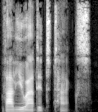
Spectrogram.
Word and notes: value-added tax: British English

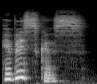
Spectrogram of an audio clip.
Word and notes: hibiscus: British English

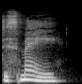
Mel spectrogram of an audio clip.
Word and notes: dismay: British English

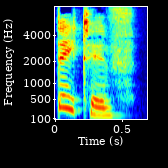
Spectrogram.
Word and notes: dative: British English

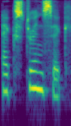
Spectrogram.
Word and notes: extrinsic: American English

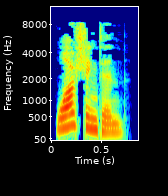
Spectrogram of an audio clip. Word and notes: Washington: British English

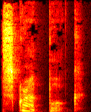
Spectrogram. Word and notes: scrapbook: British English

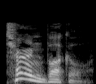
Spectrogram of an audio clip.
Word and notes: turnbuckle: British English

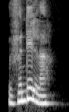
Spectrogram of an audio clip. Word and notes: vanilla: British English

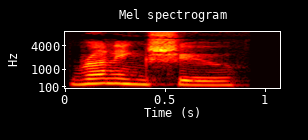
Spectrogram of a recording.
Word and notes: running shoe: American English

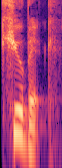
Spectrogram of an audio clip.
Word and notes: cubic: American English

